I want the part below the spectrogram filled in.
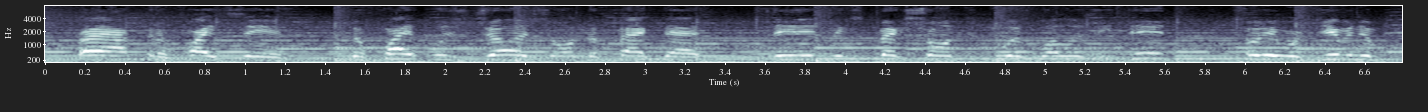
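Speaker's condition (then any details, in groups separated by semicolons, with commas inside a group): No condition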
